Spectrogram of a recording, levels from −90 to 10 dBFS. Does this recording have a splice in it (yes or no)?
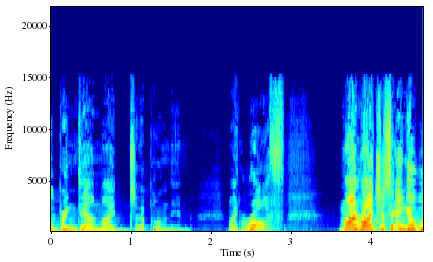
yes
